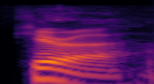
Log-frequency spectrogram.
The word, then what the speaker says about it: Kira: Then we got, is it Kira or Kyra? Kira. So I've been saying it right.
